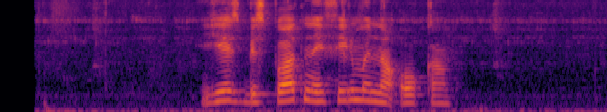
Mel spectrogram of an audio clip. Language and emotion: Russian, neutral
